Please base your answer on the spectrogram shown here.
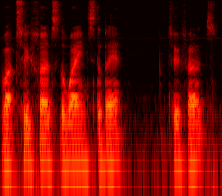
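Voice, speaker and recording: Male reviewer, fairly low voice, informal and musing, talking viewers through a tasting with self-deprecating asides. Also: monotone, brisk, a little mellow. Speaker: beer reviewer, host.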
